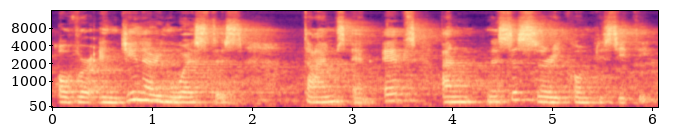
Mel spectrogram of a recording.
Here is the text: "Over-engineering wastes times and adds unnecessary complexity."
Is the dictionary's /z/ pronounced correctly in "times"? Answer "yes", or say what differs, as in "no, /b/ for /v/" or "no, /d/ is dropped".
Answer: no, /s/ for /z/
